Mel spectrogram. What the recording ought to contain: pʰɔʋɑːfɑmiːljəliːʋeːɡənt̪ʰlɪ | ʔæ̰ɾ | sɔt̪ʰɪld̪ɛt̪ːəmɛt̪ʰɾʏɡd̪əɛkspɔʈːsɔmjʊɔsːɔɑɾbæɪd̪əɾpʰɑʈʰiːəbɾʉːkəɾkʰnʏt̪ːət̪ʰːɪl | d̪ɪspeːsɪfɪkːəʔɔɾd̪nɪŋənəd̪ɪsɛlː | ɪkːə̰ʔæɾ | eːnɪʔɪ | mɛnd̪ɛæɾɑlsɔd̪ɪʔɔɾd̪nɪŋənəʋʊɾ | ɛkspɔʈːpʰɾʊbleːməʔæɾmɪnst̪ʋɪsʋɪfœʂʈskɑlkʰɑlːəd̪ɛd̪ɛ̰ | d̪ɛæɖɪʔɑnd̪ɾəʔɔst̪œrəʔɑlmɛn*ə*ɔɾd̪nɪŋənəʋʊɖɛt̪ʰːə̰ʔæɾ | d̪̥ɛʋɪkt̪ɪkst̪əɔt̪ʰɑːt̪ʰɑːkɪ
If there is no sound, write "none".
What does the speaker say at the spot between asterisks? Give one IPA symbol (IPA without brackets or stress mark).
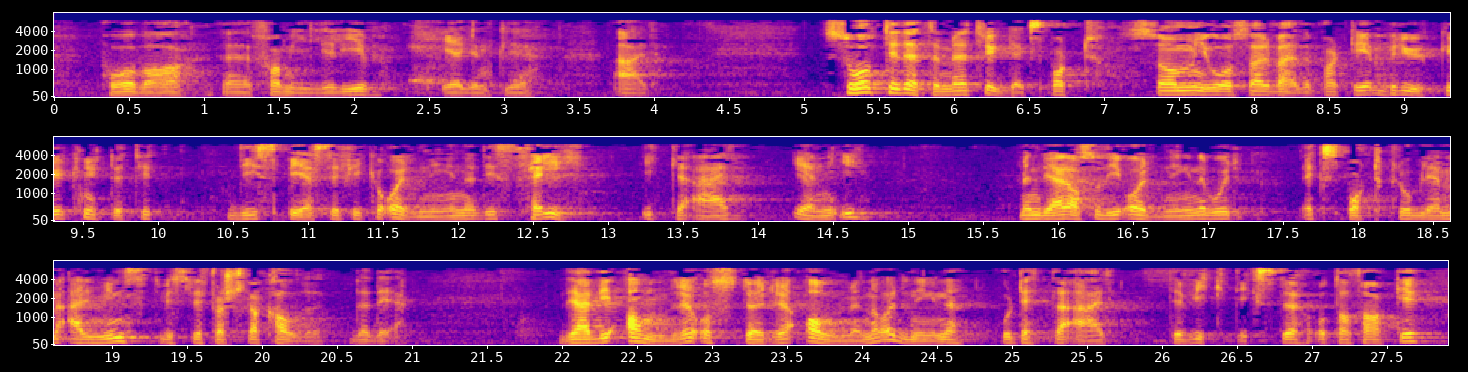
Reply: ə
